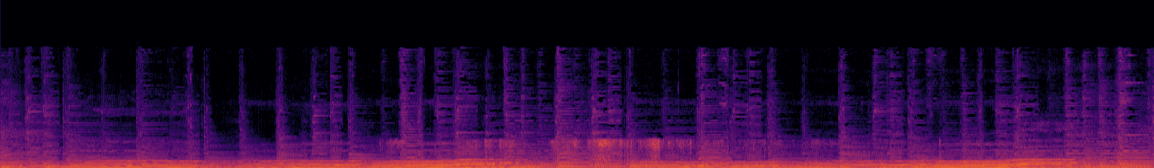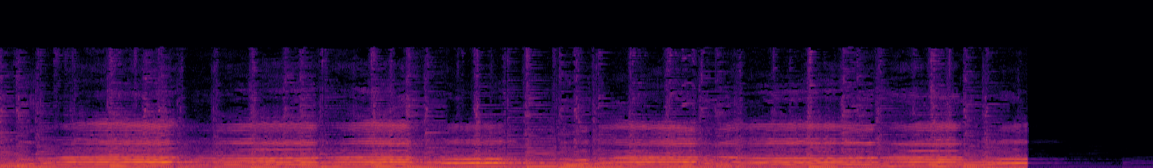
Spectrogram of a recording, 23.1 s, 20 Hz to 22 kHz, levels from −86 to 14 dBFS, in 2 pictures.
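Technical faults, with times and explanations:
21.81 to 23.07 s, one channel inverted: the sound drops by about 34 dB and stays down to the end, background included. Likely one stereo side had its polarity flipped, so everything the two sides shared cancelled in the mono sum, leaving only their small difference.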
